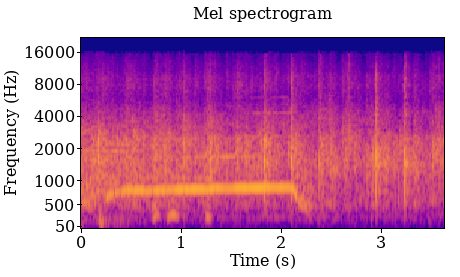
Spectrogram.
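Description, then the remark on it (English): An audience at a live gig breaks into steady, lively applause for a man coming up from the crowd, many hands clapping, with a sustained whistle-like tone and a few cheers rising over the clapping early on. “Give him a round of applause, everyone!”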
